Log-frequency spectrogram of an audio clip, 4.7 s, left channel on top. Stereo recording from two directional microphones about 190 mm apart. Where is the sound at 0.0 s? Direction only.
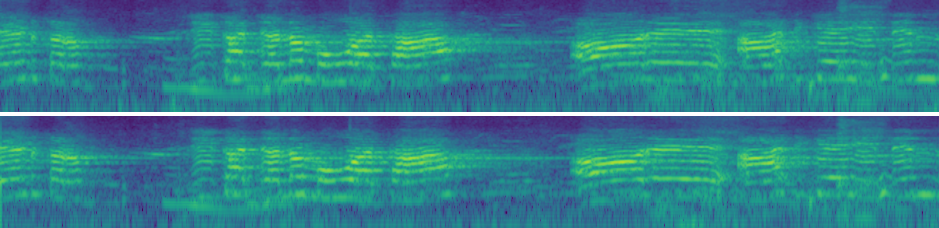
45° left (ahead or behind).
